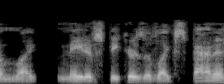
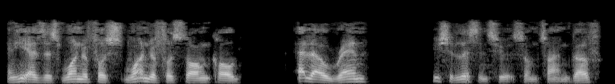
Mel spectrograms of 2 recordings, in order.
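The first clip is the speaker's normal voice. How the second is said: made-up Cockney. Shown as a demonstration. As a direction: take your time in an invented Cockney accent. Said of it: "cockney one, you know".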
